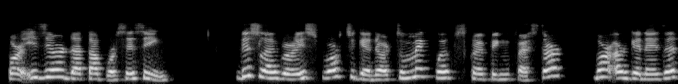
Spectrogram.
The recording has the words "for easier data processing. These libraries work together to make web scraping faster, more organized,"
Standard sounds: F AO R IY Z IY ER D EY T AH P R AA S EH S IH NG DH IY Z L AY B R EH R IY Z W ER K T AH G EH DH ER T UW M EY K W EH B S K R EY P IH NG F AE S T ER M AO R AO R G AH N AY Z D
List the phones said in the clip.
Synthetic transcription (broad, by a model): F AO R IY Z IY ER D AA T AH P R AA S EH S IH NG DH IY S L AY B R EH R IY S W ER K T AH G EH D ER T UW M EY K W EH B S K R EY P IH NG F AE S T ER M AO R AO R G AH N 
